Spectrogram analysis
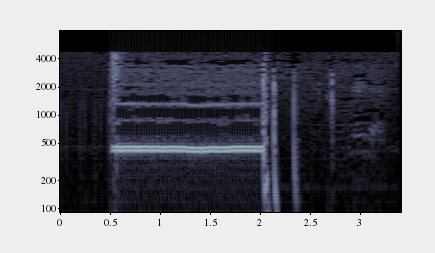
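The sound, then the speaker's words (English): A single steady electronic telephone ringing tone sounds down the line for about a second and a half on a call from WUSB Radio, Stony Brook, New York, to a phone in Albuquerque, New Mexico, then stops abruptly, followed by a few brief clicks and faint line noise. “phone ringing in Albuquerque”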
